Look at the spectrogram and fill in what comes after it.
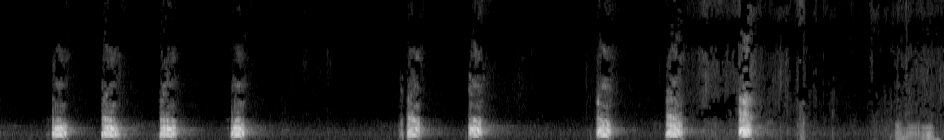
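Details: Finnish Spitz barking at a hidden squirrel in a forest in mid August, hunting instinct; rapid runs of three to four sharp barks, a pause, then more barks in quick groups, ending with a low whine.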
